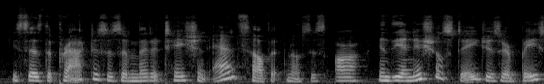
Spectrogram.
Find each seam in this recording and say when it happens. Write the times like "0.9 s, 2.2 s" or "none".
3.7 s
